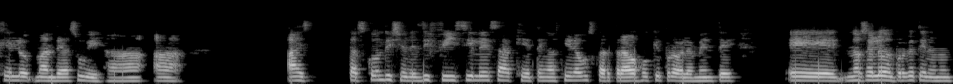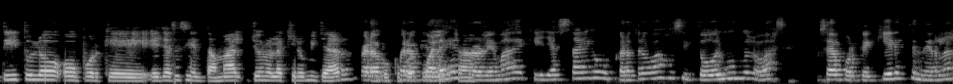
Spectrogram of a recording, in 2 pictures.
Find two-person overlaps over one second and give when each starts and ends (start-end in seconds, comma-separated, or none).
13.1-14.3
